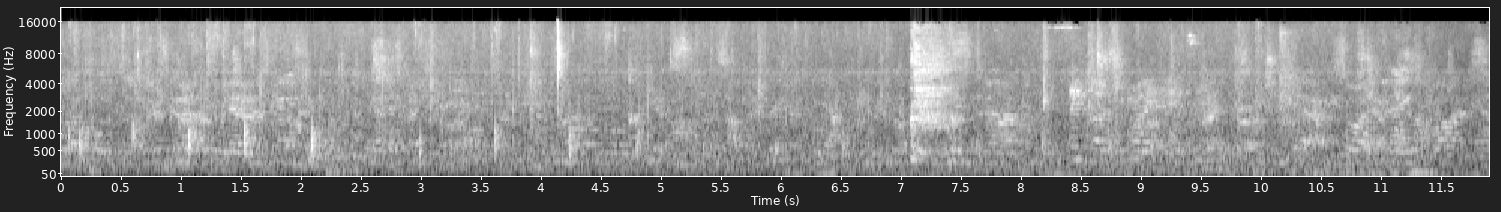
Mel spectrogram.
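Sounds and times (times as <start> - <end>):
indistinct background voices: 0.0 - 11.9.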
